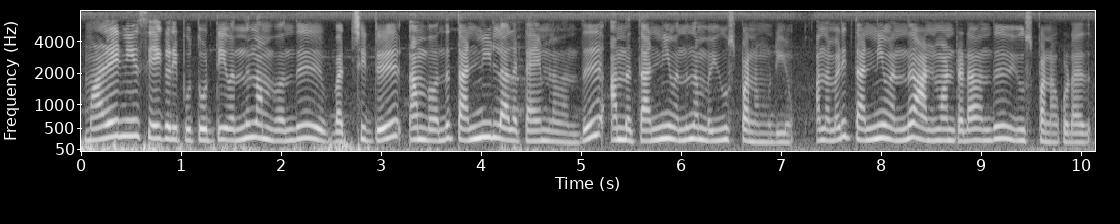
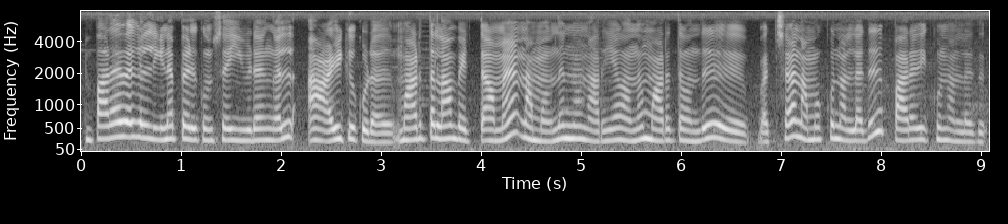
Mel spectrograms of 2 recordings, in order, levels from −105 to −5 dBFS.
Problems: constant background noise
